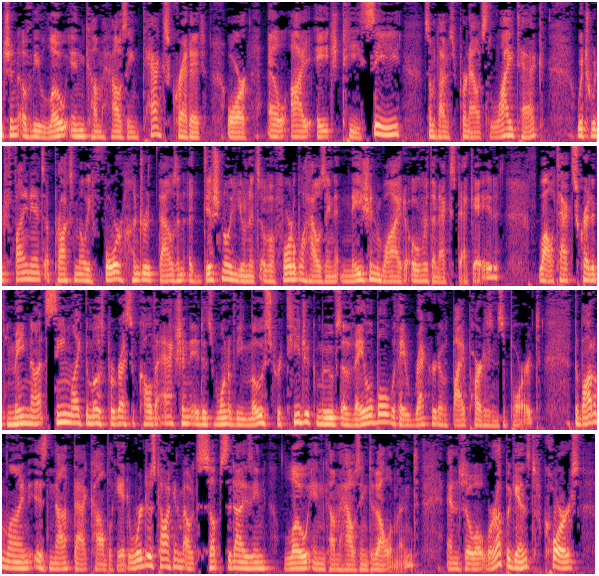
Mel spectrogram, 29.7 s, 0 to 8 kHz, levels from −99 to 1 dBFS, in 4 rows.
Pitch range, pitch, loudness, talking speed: 115-140 Hz, 130 Hz, -16 LUFS, 160 wpm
